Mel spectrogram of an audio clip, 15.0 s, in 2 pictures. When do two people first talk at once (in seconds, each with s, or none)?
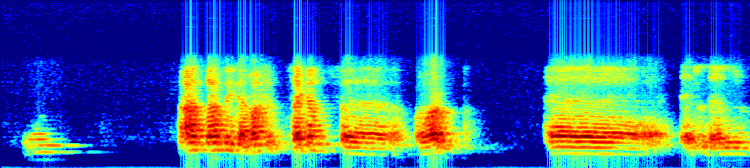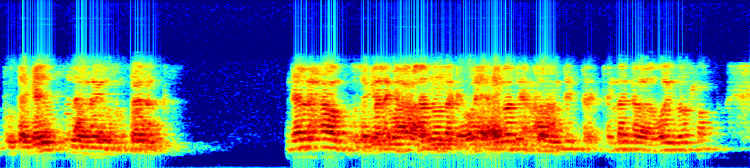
7.8 s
